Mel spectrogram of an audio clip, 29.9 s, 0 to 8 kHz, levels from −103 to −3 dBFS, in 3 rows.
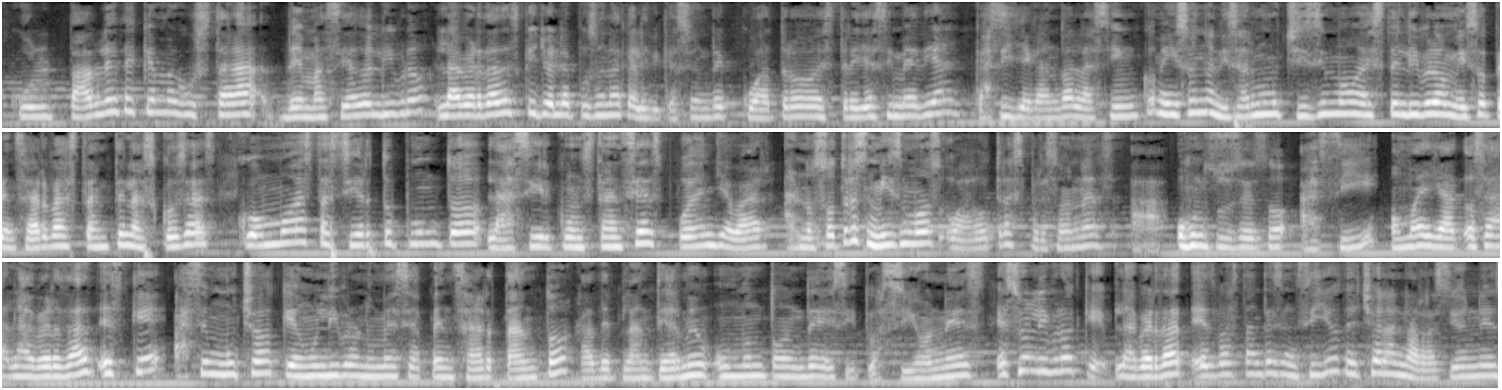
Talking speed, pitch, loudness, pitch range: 200 wpm, 200 Hz, -15 LUFS, 185-230 Hz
